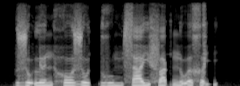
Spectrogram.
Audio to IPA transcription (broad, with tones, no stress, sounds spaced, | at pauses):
z ṵ˧˨ l ɨ˧˩ n h o˨˦ z u˨˩ t̚ ɣ ṳ˨˩ m s a˨˦ j f a˨˩ k̚ n ṵ˧˥ ə̯ x ə̰˧˨ j ʔ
